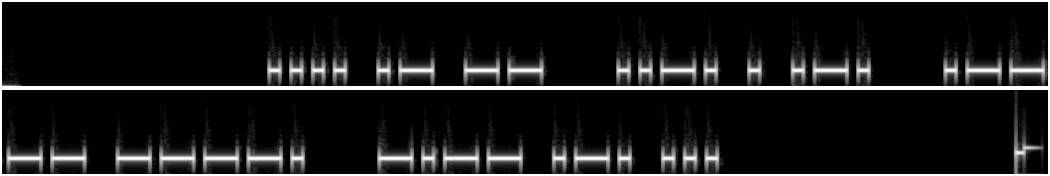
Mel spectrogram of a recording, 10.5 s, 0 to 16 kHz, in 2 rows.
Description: Morse code, heard as a keyed tone, about 22 wpm, 700 Hz. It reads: HAM FER 19 YRS
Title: Practice QSO - Exchange 3 - More Info - 22wpm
